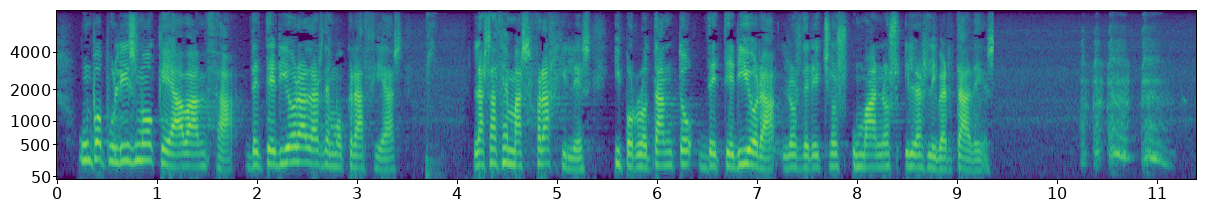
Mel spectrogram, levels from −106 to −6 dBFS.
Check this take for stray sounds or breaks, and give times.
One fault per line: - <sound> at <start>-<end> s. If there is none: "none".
- thud at 3.7-3.9 s
- throat clearing at 10.2-11.3 s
